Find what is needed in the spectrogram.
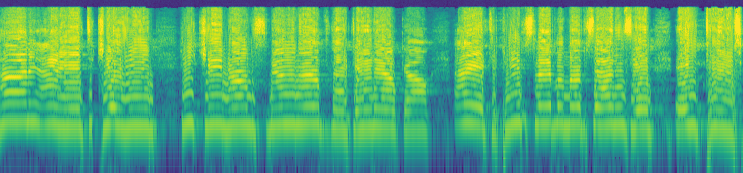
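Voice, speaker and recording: A man's put-on character voice, extremely high in pitch, monotone and flat, at a moderate pace over light background noise. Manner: sassy, streetwise.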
